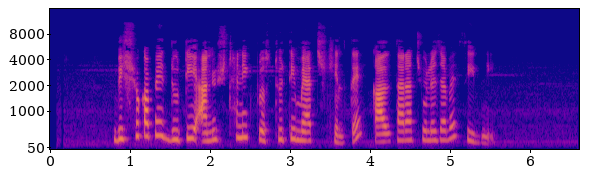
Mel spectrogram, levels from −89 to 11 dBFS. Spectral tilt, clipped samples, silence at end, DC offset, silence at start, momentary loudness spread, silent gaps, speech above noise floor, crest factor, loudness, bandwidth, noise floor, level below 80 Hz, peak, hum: -4 dB/octave; under 0.1%; 1.1 s; under 0.1%; 0.8 s; 12 LU; none; 36 dB; 24 dB; -26 LUFS; 11 kHz; -63 dBFS; -82 dBFS; -4 dBFS; none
